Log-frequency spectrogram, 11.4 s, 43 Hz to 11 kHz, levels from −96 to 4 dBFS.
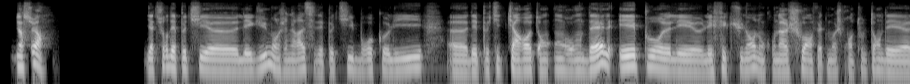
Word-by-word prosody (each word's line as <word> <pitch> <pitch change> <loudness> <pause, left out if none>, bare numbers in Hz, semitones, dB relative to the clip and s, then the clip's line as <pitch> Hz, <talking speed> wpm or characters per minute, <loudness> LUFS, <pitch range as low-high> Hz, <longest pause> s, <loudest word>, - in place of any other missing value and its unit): Bien - - +3
sûr. - - +4 1.2
Il - - -8
y - - +4
a - - +3
toujours 140 - -4
des 130 - +5
petits, 125 -1 -1
heu, 110 -1 +3
légumes, 110 +8 -1
en 120 - -1
général 110 +2 -3
c'est 105 - -8
des 100 - -6
petits 115 +2 -7
brocolis, 110 +3 -3 0.4
heu, 100 -2 +1
des 105 +1 0
petites 110 +1 -9
carottes 115 +1 +3
en 105 -1 -3
en 115 -1 -4
rondelles 110 +9 +5
et 140 +2 +7
pour, 135 -3 +1
heu, 115 - +3
les, 105 -1 0
heu, 100 -1 0
les 105 +1 -2
féculents, 115 +1 -3
donc 105 -4 -6
on 105 - -6
a 100 - +3
le - - +2
choix, 115 +1 -1
en 105 - -2
fait, 90 - -9
moi 100 0 -7
je - - -8
prends 100 - -9
tout - - -13
le 105 - -12
temps 110 0 -5
des, 100 -2 0
110 Hz, 230 wpm, -24 LUFS, 105-120 Hz, 1.2 s, et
